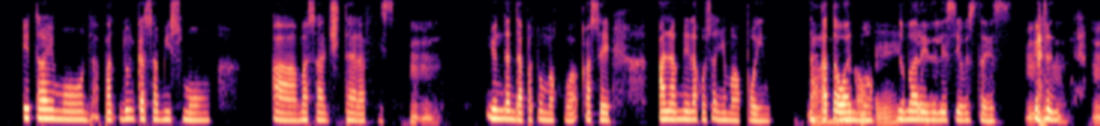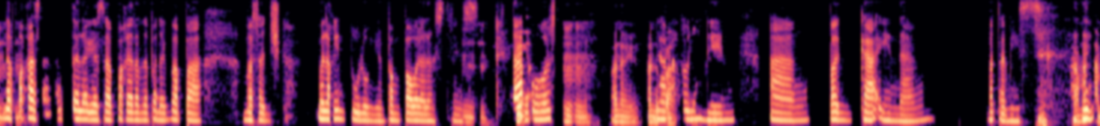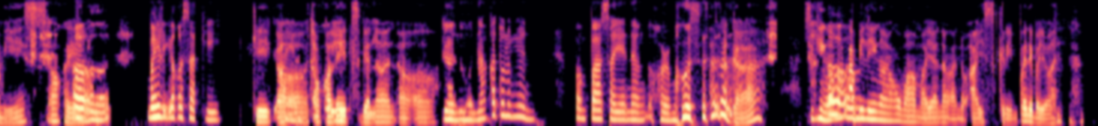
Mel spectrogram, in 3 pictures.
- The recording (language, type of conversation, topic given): Filipino, podcast, Ano ang paborito mong paraan para mabawasan ang stress?
- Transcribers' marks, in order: static; distorted speech; laughing while speaking: "gano'n"; lip smack; tapping; other background noise; chuckle; laughing while speaking: "hormones"; chuckle; chuckle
